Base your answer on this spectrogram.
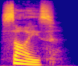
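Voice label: "size" British English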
